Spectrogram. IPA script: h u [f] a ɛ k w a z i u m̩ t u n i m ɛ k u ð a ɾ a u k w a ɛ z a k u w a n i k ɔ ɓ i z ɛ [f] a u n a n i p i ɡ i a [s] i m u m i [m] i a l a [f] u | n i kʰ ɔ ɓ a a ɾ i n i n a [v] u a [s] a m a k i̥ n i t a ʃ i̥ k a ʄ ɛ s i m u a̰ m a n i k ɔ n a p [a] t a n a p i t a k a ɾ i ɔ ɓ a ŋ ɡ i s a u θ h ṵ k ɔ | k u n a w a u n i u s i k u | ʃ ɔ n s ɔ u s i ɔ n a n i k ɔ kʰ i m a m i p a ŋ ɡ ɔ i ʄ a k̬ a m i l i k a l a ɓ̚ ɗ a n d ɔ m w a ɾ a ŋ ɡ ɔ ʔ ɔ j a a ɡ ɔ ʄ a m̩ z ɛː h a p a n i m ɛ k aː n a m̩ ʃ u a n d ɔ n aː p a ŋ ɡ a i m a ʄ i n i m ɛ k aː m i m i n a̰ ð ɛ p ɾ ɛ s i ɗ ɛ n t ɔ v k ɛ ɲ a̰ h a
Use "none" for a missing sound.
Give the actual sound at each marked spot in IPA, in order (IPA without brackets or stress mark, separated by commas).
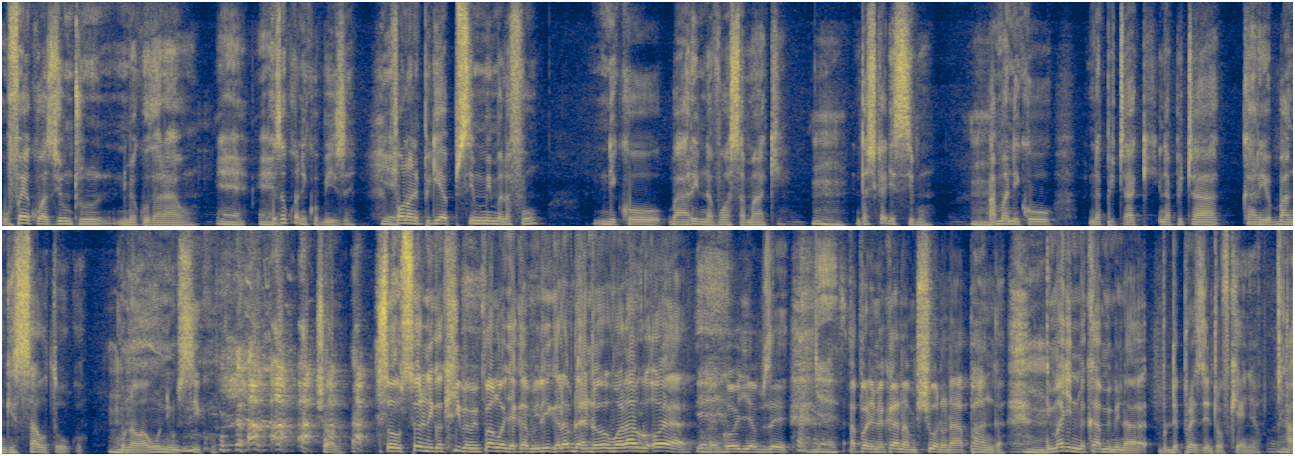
f, f, s, m, f, v, s, i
